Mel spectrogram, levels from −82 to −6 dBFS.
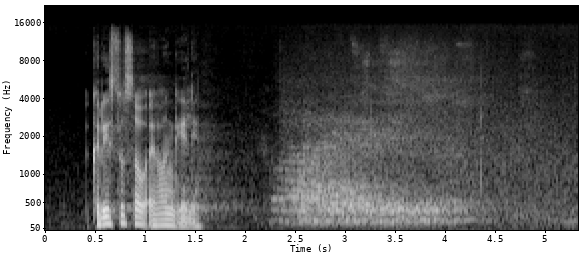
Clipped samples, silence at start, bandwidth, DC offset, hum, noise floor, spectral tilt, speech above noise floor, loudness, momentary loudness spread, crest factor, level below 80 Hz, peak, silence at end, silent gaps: under 0.1%; 0.45 s; 16.5 kHz; under 0.1%; none; -50 dBFS; -5 dB/octave; 30 dB; -24 LUFS; 23 LU; 20 dB; -48 dBFS; -6 dBFS; 0 s; none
